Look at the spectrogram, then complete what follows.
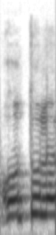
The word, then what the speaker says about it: অতুল: এর ব্যাকরণ পরে ভুলে অতুল লেখা আছে কিন্তু ব্যবহারিক অভিধানে অতুলের উচ্চারণ আসলে অতুল না অতুল কারণ তুলের বিপরীত শব্দ আমরা জানি যে অ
